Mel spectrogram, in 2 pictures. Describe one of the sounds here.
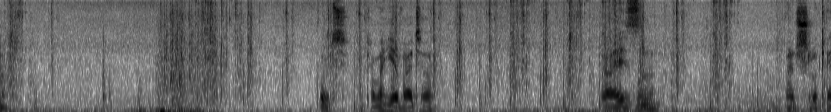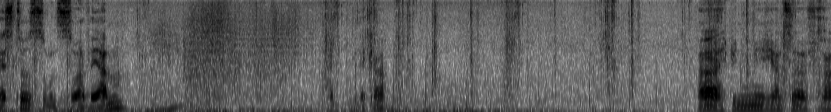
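Armoured footsteps clatter quickly.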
